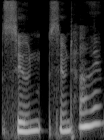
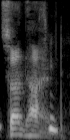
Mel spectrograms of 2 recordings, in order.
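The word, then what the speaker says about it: Sundheim: You were a campaign assistant for I think Duff Suntime. Is that how you say his name? Sunheim.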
